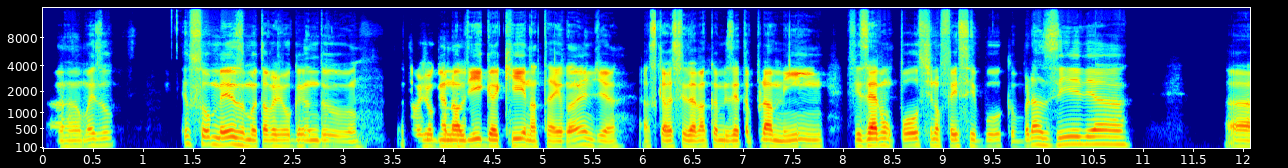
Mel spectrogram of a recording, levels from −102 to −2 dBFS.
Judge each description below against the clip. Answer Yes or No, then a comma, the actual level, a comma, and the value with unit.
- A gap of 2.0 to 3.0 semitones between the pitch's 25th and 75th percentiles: Yes, narrow, 2.6 semitones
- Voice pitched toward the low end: Yes, low, 120 Hz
